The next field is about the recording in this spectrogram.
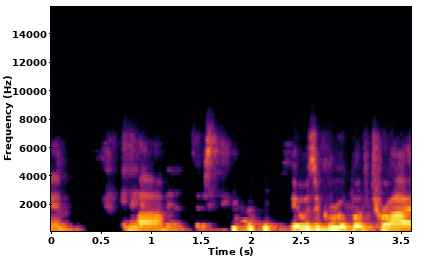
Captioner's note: laugh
